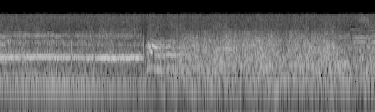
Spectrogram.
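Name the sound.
car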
